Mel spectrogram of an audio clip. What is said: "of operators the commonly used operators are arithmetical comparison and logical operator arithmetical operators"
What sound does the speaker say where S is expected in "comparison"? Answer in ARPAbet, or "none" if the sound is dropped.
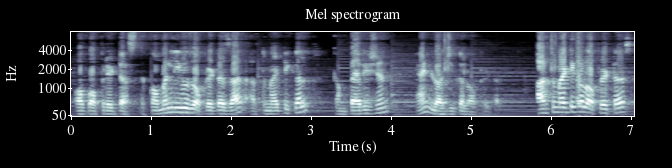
SH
